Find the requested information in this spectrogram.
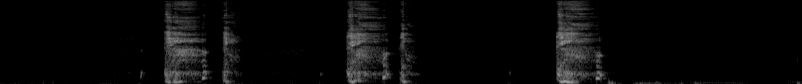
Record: {"three_cough_length": "8.0 s", "three_cough_amplitude": 7627, "three_cough_signal_mean_std_ratio": 0.33, "survey_phase": "alpha (2021-03-01 to 2021-08-12)", "age": "18-44", "gender": "Female", "wearing_mask": "No", "symptom_cough_any": true, "symptom_new_continuous_cough": true, "symptom_shortness_of_breath": true, "symptom_diarrhoea": true, "symptom_headache": true, "symptom_onset": "4 days", "smoker_status": "Never smoked", "respiratory_condition_asthma": true, "respiratory_condition_other": false, "recruitment_source": "Test and Trace", "submission_delay": "1 day", "covid_test_result": "Positive", "covid_test_method": "RT-qPCR", "covid_ct_value": 14.9, "covid_ct_gene": "ORF1ab gene", "covid_ct_mean": 15.3, "covid_viral_load": "9700000 copies/ml", "covid_viral_load_category": "High viral load (>1M copies/ml)"}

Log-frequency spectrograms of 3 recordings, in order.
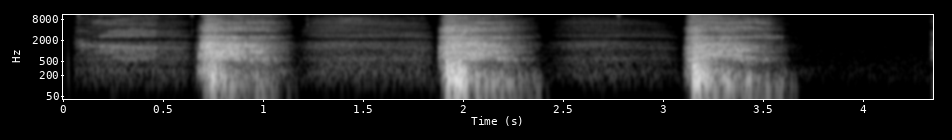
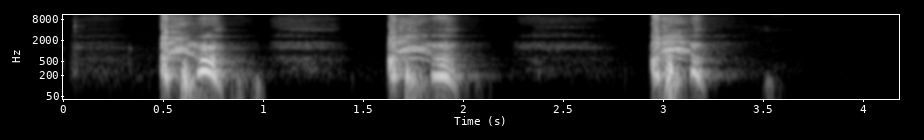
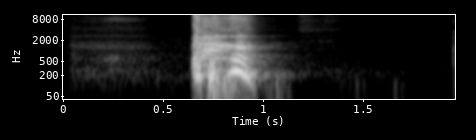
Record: {"exhalation_length": "4.4 s", "exhalation_amplitude": 24641, "exhalation_signal_mean_std_ratio": 0.34, "three_cough_length": "4.2 s", "three_cough_amplitude": 21947, "three_cough_signal_mean_std_ratio": 0.33, "cough_length": "2.0 s", "cough_amplitude": 29097, "cough_signal_mean_std_ratio": 0.31, "survey_phase": "beta (2021-08-13 to 2022-03-07)", "age": "65+", "gender": "Male", "wearing_mask": "No", "symptom_none": true, "smoker_status": "Never smoked", "respiratory_condition_asthma": true, "respiratory_condition_other": false, "recruitment_source": "REACT", "submission_delay": "1 day", "covid_test_result": "Negative", "covid_test_method": "RT-qPCR", "influenza_a_test_result": "Negative", "influenza_b_test_result": "Negative"}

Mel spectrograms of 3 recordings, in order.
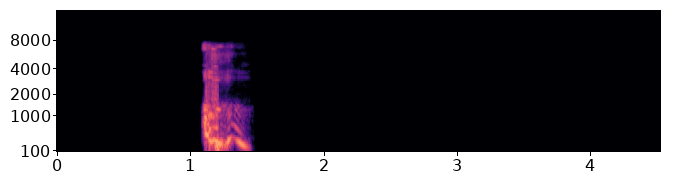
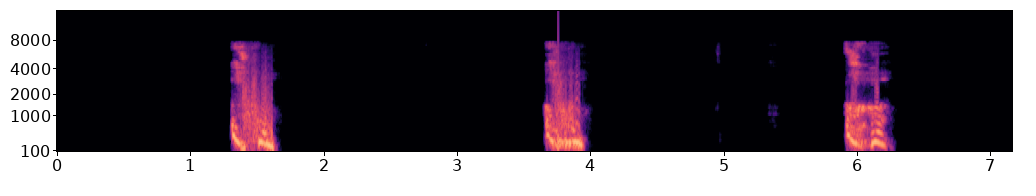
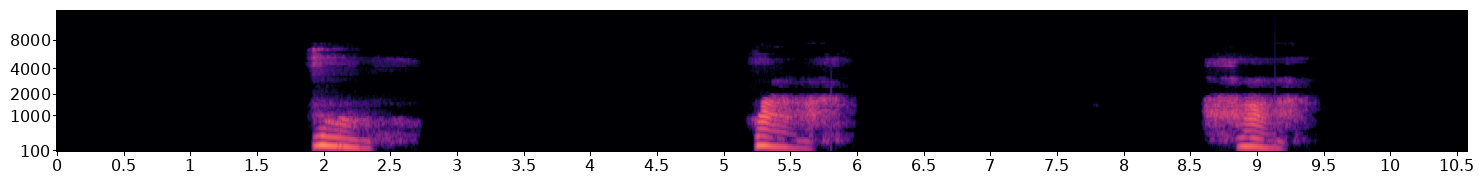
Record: {"cough_length": "4.5 s", "cough_amplitude": 27740, "cough_signal_mean_std_ratio": 0.2, "three_cough_length": "7.2 s", "three_cough_amplitude": 29507, "three_cough_signal_mean_std_ratio": 0.29, "exhalation_length": "10.6 s", "exhalation_amplitude": 15128, "exhalation_signal_mean_std_ratio": 0.28, "survey_phase": "beta (2021-08-13 to 2022-03-07)", "age": "45-64", "gender": "Female", "wearing_mask": "No", "symptom_none": true, "smoker_status": "Never smoked", "respiratory_condition_asthma": false, "respiratory_condition_other": false, "recruitment_source": "REACT", "submission_delay": "0 days", "covid_test_result": "Negative", "covid_test_method": "RT-qPCR"}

